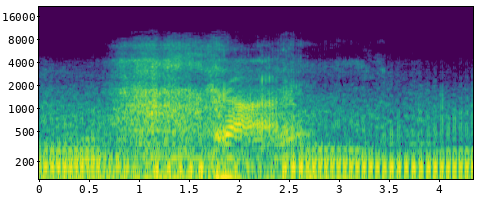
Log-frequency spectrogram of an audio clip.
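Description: Motorcycle engine idling steadily, with a swell of passing traffic noise in the middle.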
